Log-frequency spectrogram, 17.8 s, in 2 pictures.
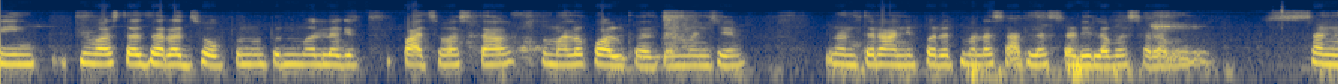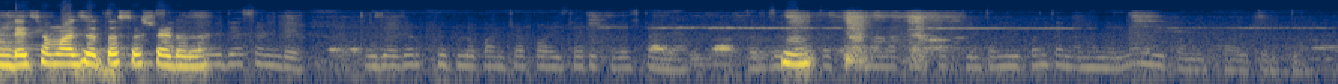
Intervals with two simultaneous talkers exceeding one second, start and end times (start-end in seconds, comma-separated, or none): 8.7-10.3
